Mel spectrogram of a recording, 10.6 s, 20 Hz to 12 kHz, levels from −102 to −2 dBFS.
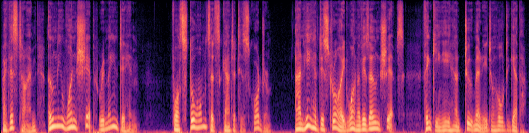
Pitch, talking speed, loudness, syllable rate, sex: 125 Hz, 180 wpm, -19 LUFS, 5.2 syllables/s, male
